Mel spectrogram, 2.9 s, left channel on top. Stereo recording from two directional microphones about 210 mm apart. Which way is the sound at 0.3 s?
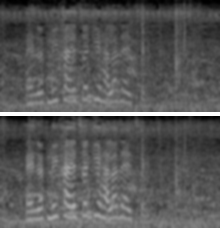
35° right (ahead or behind).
